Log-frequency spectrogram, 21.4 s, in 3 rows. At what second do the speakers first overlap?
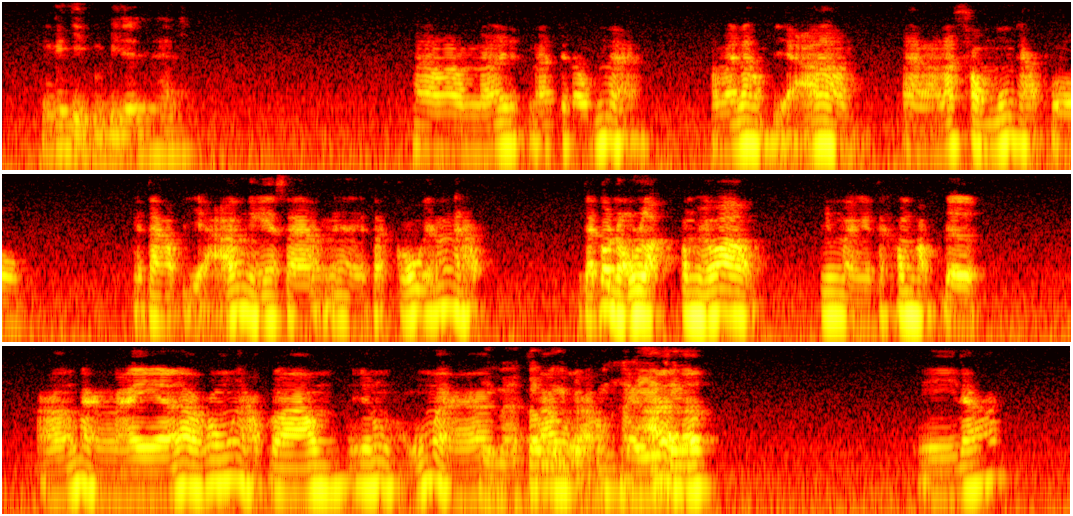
17 s

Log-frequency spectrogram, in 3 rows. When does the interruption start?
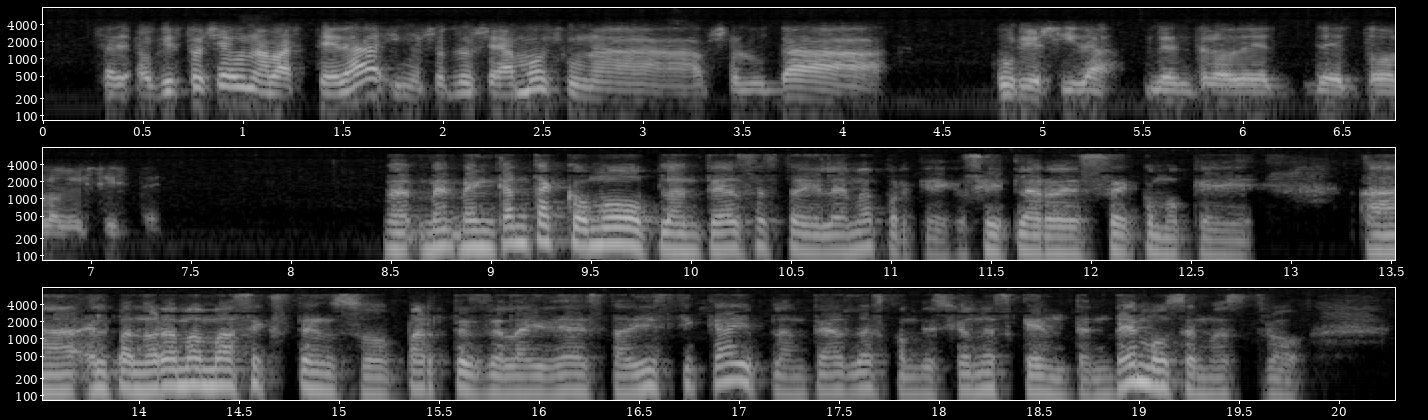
none

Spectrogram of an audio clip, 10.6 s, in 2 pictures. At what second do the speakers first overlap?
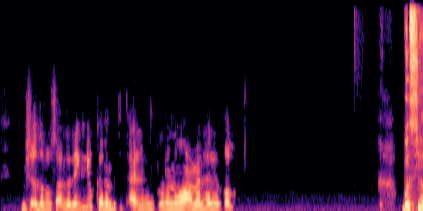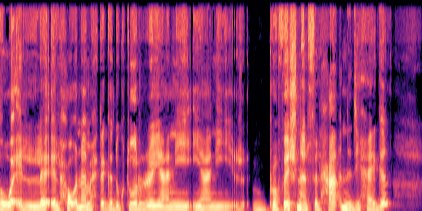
none

